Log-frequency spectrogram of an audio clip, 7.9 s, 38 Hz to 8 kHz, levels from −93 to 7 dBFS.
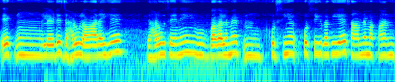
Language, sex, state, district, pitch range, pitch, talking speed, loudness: Hindi, female, Uttar Pradesh, Ghazipur, 215-245 Hz, 230 Hz, 150 wpm, -25 LUFS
